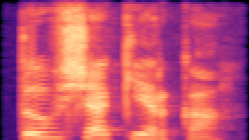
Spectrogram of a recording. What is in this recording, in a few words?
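"товся керка", Komi, female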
